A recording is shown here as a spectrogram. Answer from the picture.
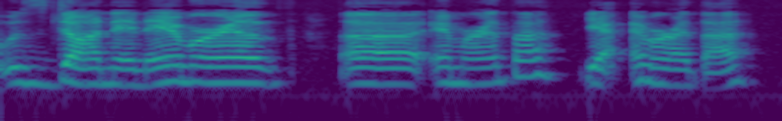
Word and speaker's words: Amarantha: Uh, Amarantha. Yeah, Emarantha.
